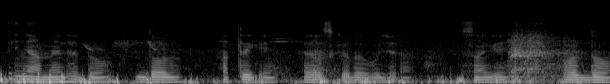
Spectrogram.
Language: Santali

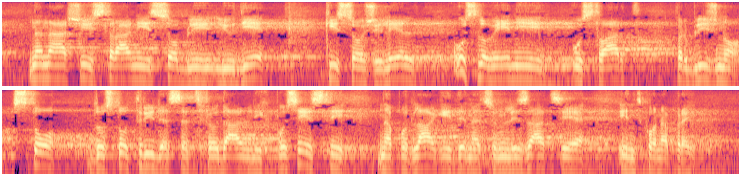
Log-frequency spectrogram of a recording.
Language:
Slovenian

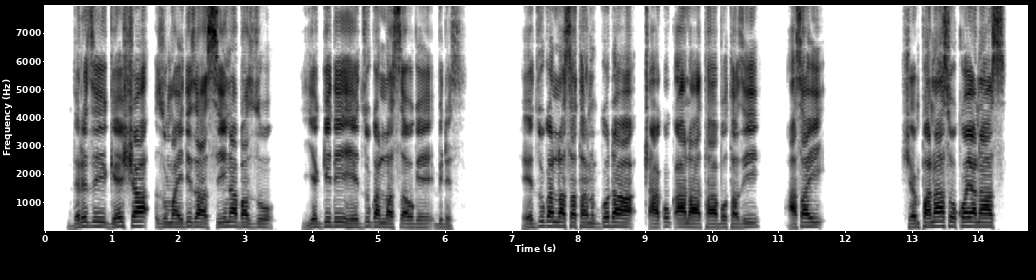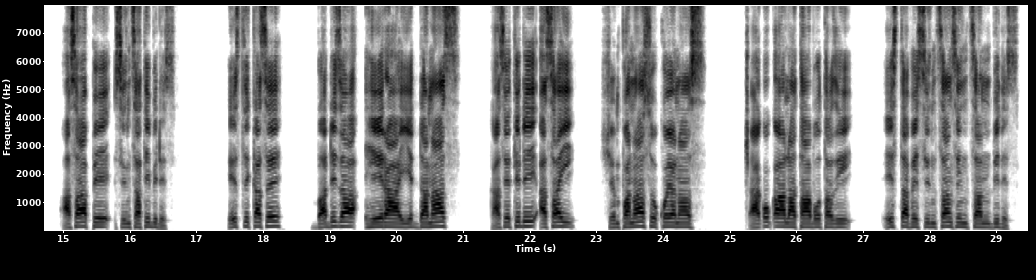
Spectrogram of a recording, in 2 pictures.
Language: Gamo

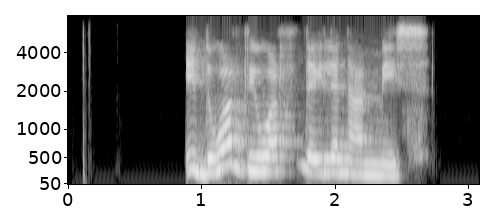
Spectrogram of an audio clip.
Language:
Kabyle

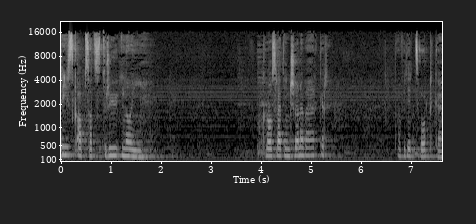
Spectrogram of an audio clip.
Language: Swiss German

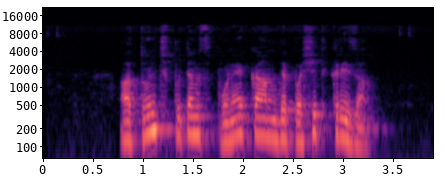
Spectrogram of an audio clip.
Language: Romanian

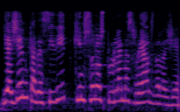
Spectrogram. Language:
Catalan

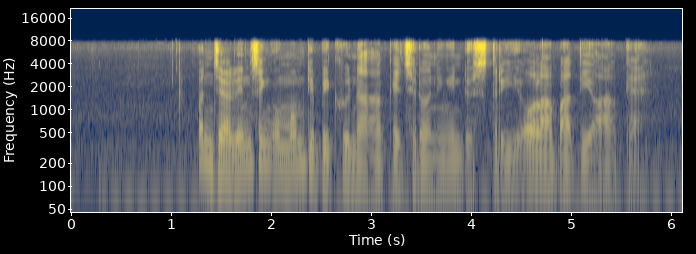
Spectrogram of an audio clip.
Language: Javanese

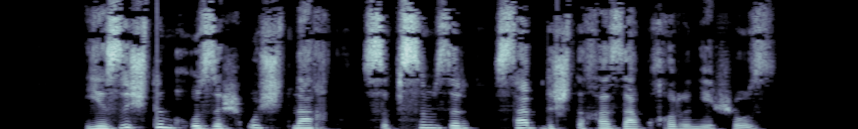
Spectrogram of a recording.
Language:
Abkhazian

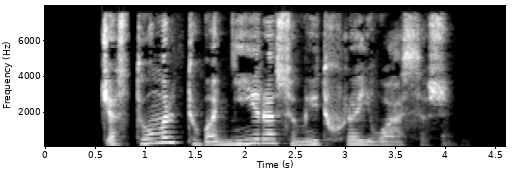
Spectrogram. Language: Kabardian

